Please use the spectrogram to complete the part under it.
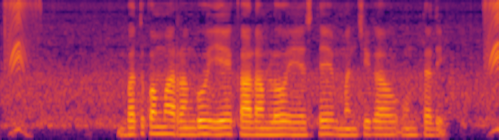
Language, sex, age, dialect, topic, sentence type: Telugu, male, 25-30, Telangana, agriculture, question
